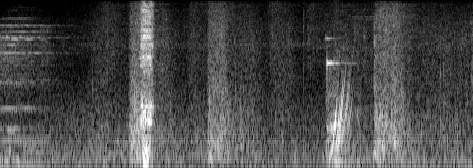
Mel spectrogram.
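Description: A bright magical chime bursts out and rings.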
